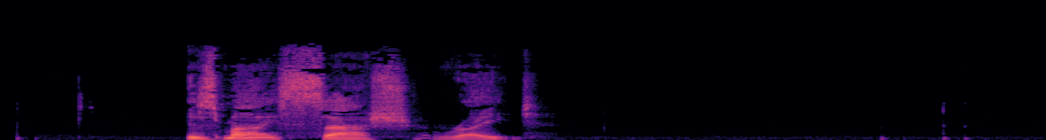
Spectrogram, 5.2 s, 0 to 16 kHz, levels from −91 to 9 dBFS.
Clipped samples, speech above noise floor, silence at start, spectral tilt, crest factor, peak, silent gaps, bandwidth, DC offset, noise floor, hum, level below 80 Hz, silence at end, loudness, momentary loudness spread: under 0.1%; 51 dB; 0.95 s; -3.5 dB/octave; 24 dB; -10 dBFS; none; 11.5 kHz; under 0.1%; -80 dBFS; none; -70 dBFS; 2.55 s; -29 LUFS; 12 LU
